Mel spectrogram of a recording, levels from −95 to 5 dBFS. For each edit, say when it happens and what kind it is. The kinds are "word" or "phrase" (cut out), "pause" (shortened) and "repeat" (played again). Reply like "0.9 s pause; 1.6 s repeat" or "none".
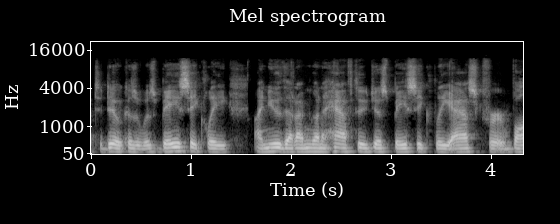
1.6 s pause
